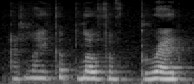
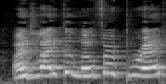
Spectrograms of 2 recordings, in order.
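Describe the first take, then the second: First: It is said softly and quietly. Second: It is said loudly, booming.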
